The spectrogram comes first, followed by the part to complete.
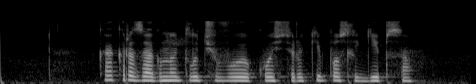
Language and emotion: Russian, neutral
